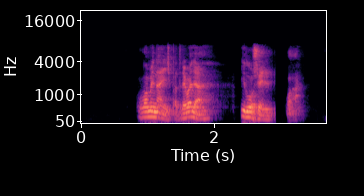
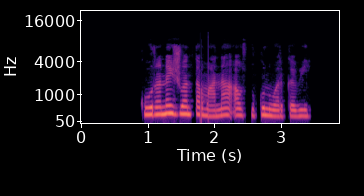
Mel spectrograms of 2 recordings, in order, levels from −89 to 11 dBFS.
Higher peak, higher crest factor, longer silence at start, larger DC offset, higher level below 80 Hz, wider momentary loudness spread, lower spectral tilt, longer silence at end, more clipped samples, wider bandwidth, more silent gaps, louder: first, -2 dBFS vs -10 dBFS; about the same, 18 dB vs 16 dB; about the same, 0.85 s vs 0.95 s; neither; first, -60 dBFS vs -68 dBFS; first, 17 LU vs 11 LU; second, -5 dB/octave vs -7 dB/octave; about the same, 0.4 s vs 0.45 s; neither; about the same, 7.6 kHz vs 7.6 kHz; second, none vs 2.64-2.68 s; first, -18 LUFS vs -25 LUFS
